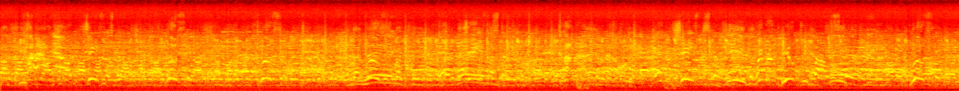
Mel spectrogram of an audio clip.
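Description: A group of people praying aloud in tongues all at once: many voices overlapping into a steady babble of unintelligible syllables.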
